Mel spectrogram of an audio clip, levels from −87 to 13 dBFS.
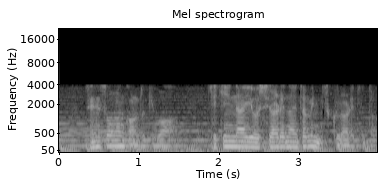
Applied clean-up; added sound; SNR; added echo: none; Knock; 20 dB; none.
